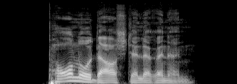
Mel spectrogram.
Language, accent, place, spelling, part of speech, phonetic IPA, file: German, Germany, Berlin, Pornodarstellerinnen, noun, [ˈpɔʁnoˌdaːɐ̯ʃtɛləʁɪnən], De-Pornodarstellerinnen.ogg
- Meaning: plural of Pornodarstellerin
